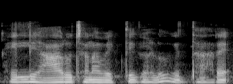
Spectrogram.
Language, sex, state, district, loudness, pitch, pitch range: Kannada, male, Karnataka, Bangalore, -17 LUFS, 105 Hz, 105-110 Hz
